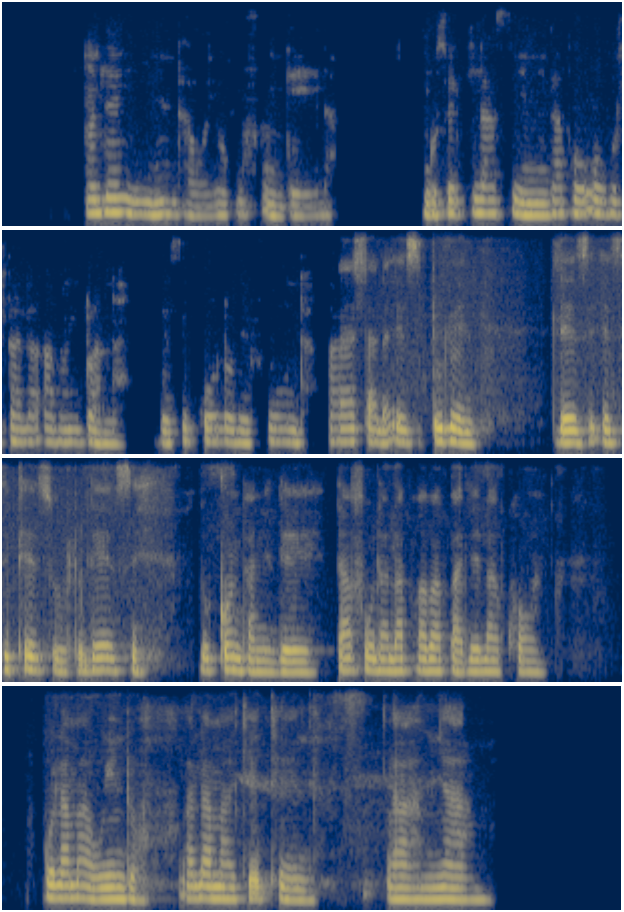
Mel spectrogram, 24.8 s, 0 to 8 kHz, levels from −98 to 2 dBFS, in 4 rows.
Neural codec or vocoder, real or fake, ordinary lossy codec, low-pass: none; real; Opus, 24 kbps; 7.2 kHz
